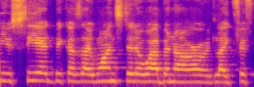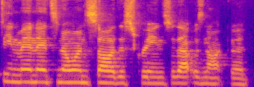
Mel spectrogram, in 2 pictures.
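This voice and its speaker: A middle-aged woman with an Israeli accent, hosting a live webinar and chatting casually with viewers, repeating words for emphasis. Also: sits high. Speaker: online course creator hosting a live webinar.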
